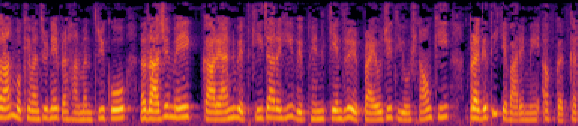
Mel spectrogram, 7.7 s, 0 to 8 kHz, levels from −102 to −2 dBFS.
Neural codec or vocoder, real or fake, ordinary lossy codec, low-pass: none; real; none; 7.2 kHz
